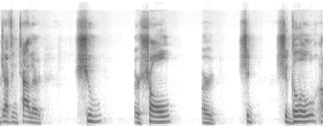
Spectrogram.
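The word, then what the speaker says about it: Shough: Schaff. What? Schaff. Schaff? Yeah. But it's a GH. Yeah, that's kind of sometimes makes an F sound.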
